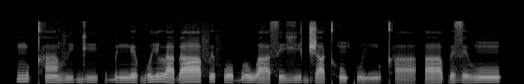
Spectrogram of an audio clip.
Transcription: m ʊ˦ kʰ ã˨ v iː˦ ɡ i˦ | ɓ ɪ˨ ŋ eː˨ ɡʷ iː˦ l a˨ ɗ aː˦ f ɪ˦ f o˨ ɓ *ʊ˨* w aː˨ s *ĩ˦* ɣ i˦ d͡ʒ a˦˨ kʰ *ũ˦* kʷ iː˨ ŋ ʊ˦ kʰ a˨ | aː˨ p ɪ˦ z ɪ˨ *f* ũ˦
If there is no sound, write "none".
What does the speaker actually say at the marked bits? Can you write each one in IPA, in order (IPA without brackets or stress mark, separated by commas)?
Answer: ʊ˦, i˦, ũ˦, β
